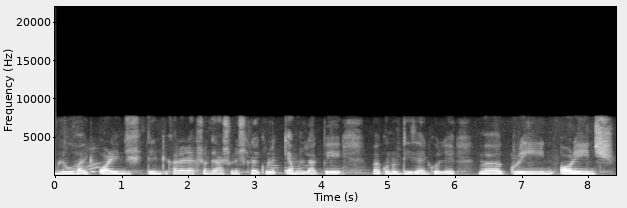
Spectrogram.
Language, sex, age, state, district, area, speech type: Bengali, female, 18-30, West Bengal, Darjeeling, urban, spontaneous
